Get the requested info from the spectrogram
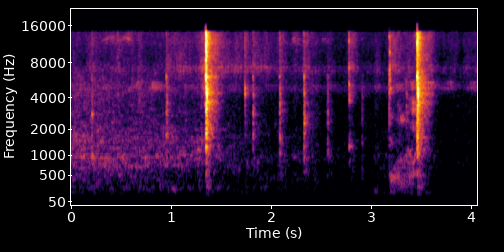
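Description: Scattered sharp plastic clicks and taps, about seven in all, the two loudest about a second and a half in and near the end, as fingers press a replacement encoder disc onto the paper-feed gear of a Canon iP2770 inkjet printer. A short scrape sits around the last loud click.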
